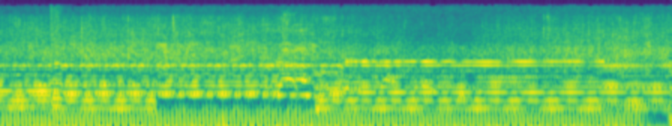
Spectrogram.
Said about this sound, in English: Would you put your hands together as the man of God comes?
